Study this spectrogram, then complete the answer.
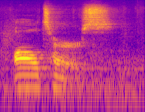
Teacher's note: you put the emphasis on the second syllable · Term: I am, iamb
